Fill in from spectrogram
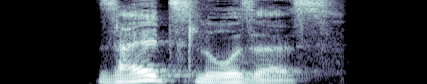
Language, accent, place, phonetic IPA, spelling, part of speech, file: German, Germany, Berlin, [ˈzalt͡sloːzəs], salzloses, adjective, De-salzloses.ogg
- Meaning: strong/mixed nominative/accusative neuter singular of salzlos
